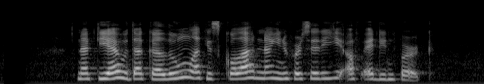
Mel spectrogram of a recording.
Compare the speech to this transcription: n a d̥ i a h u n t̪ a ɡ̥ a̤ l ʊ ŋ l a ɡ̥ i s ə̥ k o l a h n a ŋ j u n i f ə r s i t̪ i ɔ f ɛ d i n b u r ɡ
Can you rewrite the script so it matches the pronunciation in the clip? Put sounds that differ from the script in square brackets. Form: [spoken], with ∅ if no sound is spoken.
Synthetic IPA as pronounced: n a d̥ i a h u [∅] t̪ a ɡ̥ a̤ l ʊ ŋ l a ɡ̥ i s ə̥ k o l a h n a ŋ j u n i f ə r s i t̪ i ɔ f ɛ d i n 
